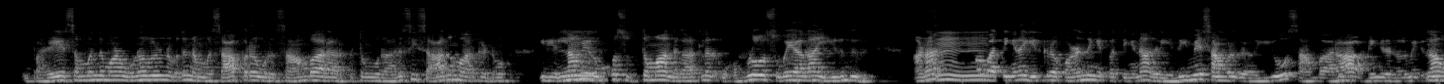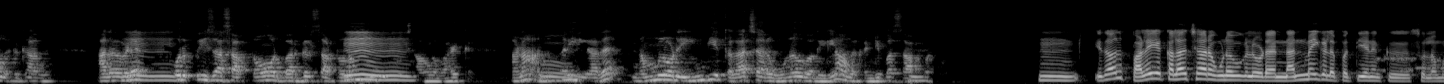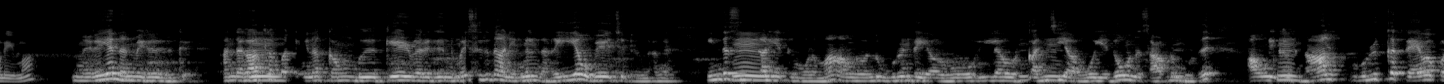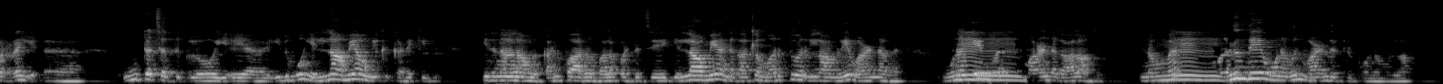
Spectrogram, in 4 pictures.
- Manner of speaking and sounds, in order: other background noise; in English: "பீஸா"; in English: "பர்கர்"; distorted speech; lip trill; dog barking; other noise; mechanical hum
- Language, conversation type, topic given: Tamil, podcast, புதிய தலைமுறைக்கு நமது பண்பாட்டை மீண்டும் எவ்வாறு கொண்டு செல்ல முடியும்?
